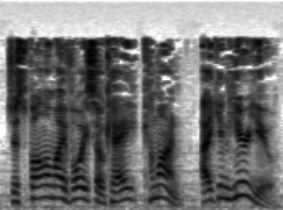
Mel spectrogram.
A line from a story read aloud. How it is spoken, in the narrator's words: I called out into the darkness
